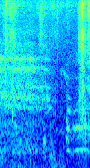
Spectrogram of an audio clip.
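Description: Chickens cluck and mutter nearby on a homestead, gathered where a wood duck is being cleaned, their soft calls steady under light outdoor background noise.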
